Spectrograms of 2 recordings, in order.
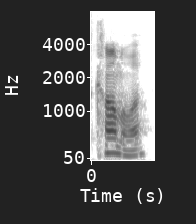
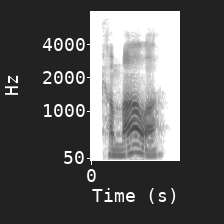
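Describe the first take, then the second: First: "Kamala" said COMMA-la, stress on the first syllable; correct Kamala. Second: "Kamala" as kuh-MAH-la, stress pushed later in the name; mispronounced Kamala. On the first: Host correcting the name, "Kamala" pronounced COMMA-la with first-syllable stress. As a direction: give "Kamala" properly as COMMA-la. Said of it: "when it's Kamala". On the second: Host showing the misplaced emphasis, "Kamala" said kuh-MAH-la. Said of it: "put the emphasis on the last syllable". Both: Shown as a demonstration.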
